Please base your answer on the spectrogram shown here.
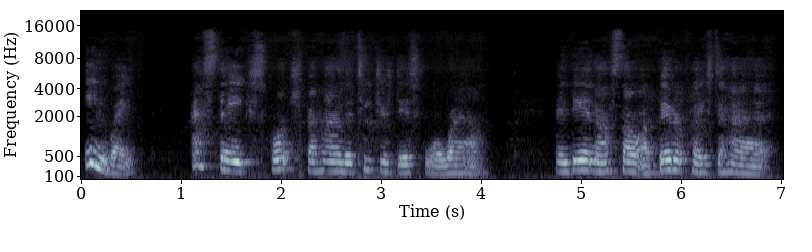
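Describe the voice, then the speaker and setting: A woman reading a children's storybook aloud in an expressive way. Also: lowish voice, a little slow, creaky, a little hiss or hum, low-quality recording. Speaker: reader, mother.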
